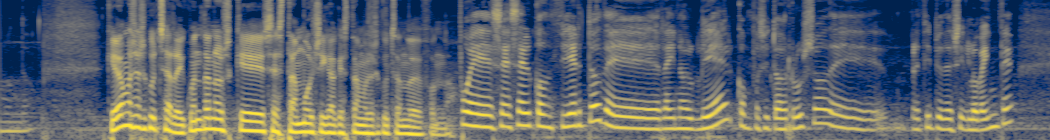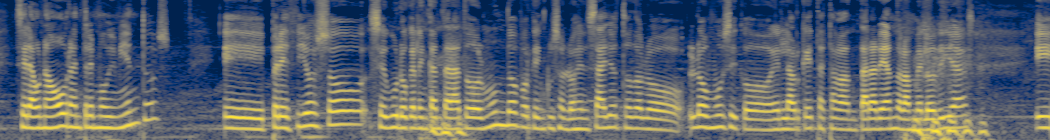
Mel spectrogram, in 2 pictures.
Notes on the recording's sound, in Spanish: En directo en El Ático 94 en el Auditorio Nacional de Música de Madrid, en la previa del concierto de la Joven Orquesta Nacional de España.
